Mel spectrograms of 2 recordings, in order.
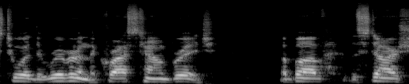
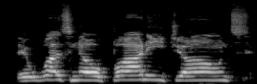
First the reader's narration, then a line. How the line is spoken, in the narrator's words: he shouted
